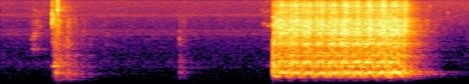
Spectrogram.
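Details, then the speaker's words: RV on-demand water pump with the faucet barely open, like a leaky faucet: short clicks, then a hard buzzing rattle as pressure drops and the pump kicks in, chattering on and off with heavy vibration from low-flow cycling. "as you can see there's tons of vibration now that's due to the fact that this valve this faucet has a plunger that closes the channel here and and so when a little bit of water starts to flow then the pressure drops the pump kicks in that increases the pressure"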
